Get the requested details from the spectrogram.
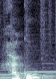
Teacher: Es una especie de J pero aspirada.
